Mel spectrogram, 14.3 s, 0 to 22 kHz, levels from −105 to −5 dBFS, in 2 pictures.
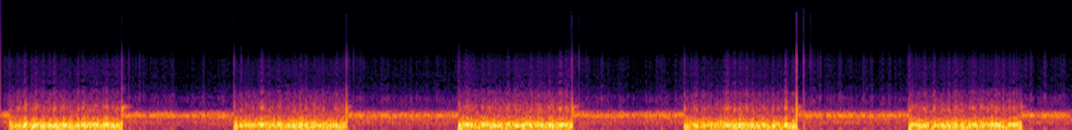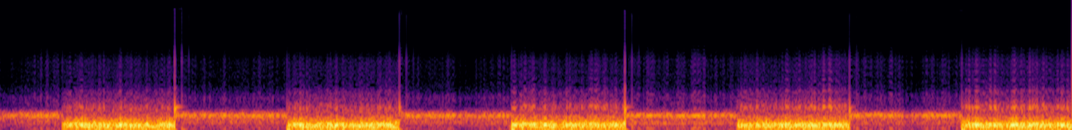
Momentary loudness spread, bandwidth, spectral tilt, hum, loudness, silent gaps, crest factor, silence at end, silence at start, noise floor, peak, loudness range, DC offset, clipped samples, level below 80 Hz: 20 LU; 1.3 kHz; -16 dB/octave; none; -19 LUFS; none; 14 dB; 0 s; 0 s; -37 dBFS; -4 dBFS; 1 LU; under 0.1%; under 0.1%; -30 dBFS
